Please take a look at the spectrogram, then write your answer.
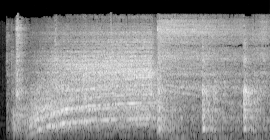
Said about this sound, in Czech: Já zapnu dekompresor a motor se natočí. Tak, jdeme na to.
